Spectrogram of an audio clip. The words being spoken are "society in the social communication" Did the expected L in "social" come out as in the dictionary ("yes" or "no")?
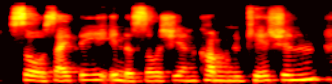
no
